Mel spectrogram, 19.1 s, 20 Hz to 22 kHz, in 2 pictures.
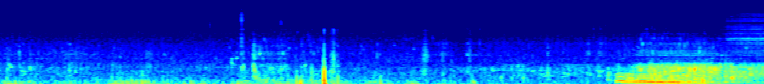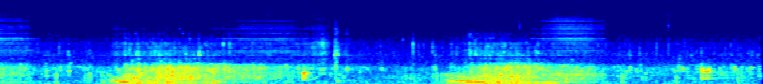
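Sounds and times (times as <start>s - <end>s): low falling gurgle: 7.6s - 19.0s
diver exhaling bubbles: 7.7s - 10.0s, 10.9s - 13.4s, 15.0s - 17.2s.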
